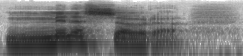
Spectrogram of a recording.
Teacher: 4 syllables, stress is on that 3rd syllable, that so. That 2nd syllable is just the schwa, Minnesota.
